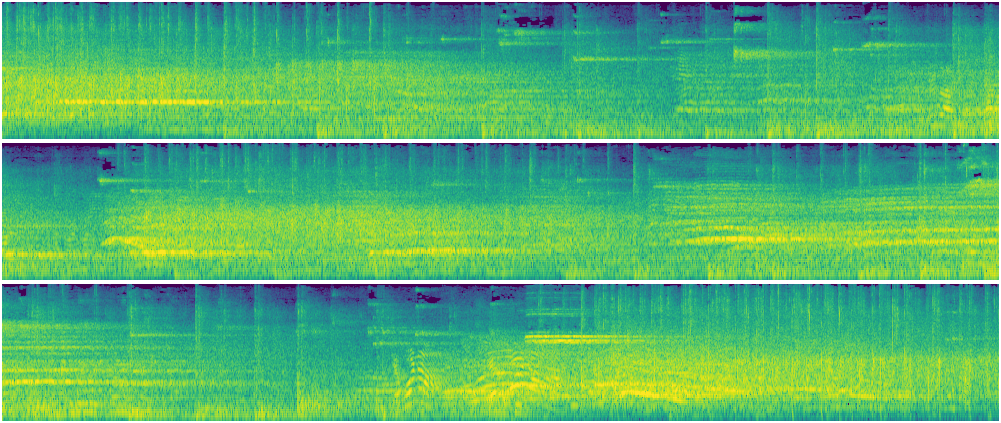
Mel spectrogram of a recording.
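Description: Basketball shoes squeak sharply on a hard floor in a large echoing hall.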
